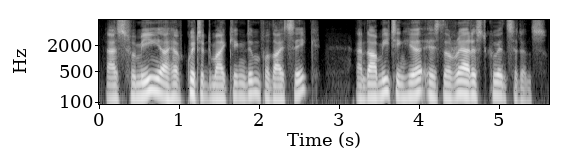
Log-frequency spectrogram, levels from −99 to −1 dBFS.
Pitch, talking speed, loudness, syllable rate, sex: 135 Hz, 205 wpm, -17 LUFS, 5.4 syllables/s, male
